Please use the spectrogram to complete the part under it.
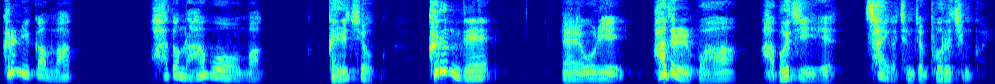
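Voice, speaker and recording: A pastor preaching a sermon, swinging from loud emphasis down to hushed whispers and dropping short affirmations between phrases. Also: mid-range voice, animated, takes it slowly, breathy edge.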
